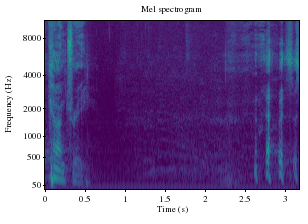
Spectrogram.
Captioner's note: laughter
